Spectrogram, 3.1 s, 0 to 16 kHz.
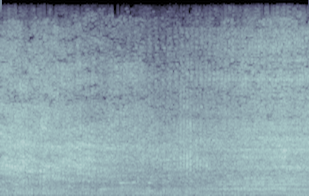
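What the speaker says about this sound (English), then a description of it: "They're revving it some more." A racing lawn mower engine revs hard after a failure during a 12-hour endurance race, droning loudly and continuously under a commentator's voice.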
